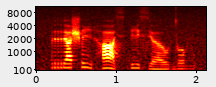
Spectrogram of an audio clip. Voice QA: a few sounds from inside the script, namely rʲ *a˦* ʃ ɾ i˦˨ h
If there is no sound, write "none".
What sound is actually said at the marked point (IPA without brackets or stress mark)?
a˦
